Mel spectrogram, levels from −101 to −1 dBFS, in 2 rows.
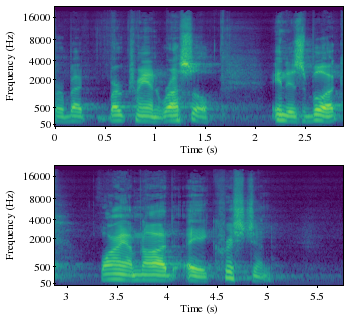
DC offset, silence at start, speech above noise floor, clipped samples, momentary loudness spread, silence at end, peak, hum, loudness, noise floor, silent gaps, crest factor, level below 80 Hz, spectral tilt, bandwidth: under 0.1%; 0 s; 38 dB; under 0.1%; 13 LU; 0.7 s; -8 dBFS; none; -27 LUFS; -66 dBFS; none; 20 dB; -80 dBFS; -3 dB/octave; 19.5 kHz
